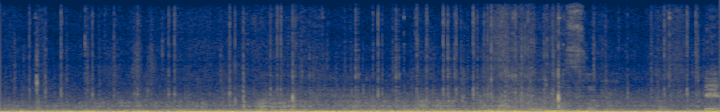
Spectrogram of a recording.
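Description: A budget Subaru rally car with an open-diff front-wheel-drive setup, its engine droning steadily from inside the cabin on a slippery surface, with faint rattles over the continuous road noise.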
